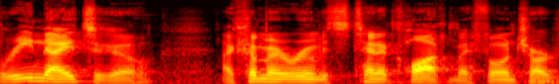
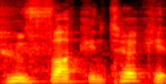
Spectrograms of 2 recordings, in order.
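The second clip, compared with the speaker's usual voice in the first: acted angry yelling, pitched higher; 3 semitones higher than usual. Retelling losing it on them over a missing charger: retelling losing it. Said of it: "losing it on them".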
